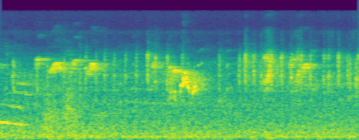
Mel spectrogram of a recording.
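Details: Hwamei singing in a contest: sliding whistles and bright chirped phrases, spaced bursts of song over a noisy background.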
